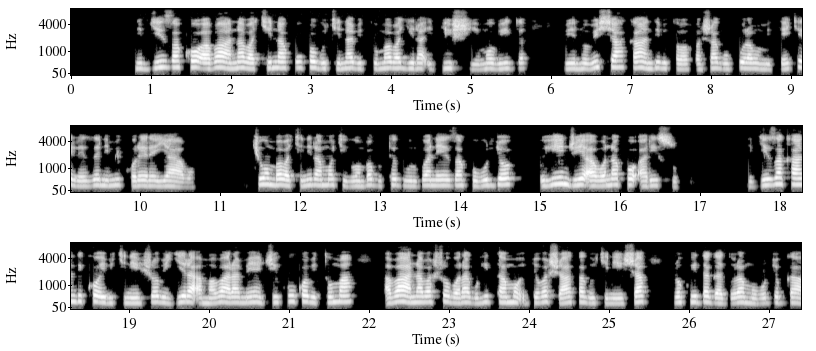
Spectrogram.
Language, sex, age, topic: Kinyarwanda, female, 18-24, education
